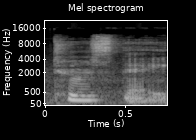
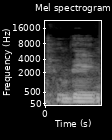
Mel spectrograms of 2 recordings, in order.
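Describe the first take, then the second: First: Tuesday with a long "oo" vowel, "tus-day"; correct pronunciation. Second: Tuesday said wrongly as "tiw-day", with an "iw" sound; the common mistake: Tuesday with "iw" instead of "oo"; wrong pronunciation. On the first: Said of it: "ไปเชิงสระอูเลยเนาะ". (ออกเสียง Tuesday ให้ถูกเป็นเสียงสระอู "ทูสเดย์") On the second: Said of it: "พยายามอย่าอ่านว่า Tuesday นะลูก". (ออกเสียง Tuesday ผิดเป็น "ทิวส์เดย์") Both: Shown as a demonstration.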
